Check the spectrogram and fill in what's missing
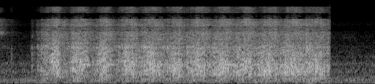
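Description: A tin jar holding kidney beans is shaken steadily for about three seconds, giving a dense, bright rattling clatter that ends abruptly, leaving quiet background hiss.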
